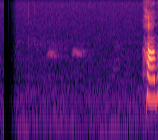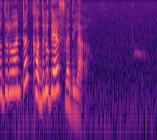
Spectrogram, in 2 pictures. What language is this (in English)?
Sinhala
